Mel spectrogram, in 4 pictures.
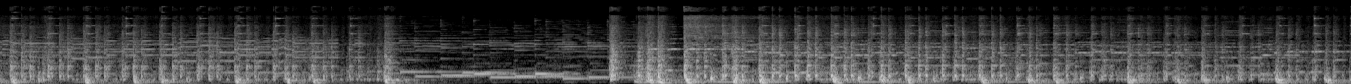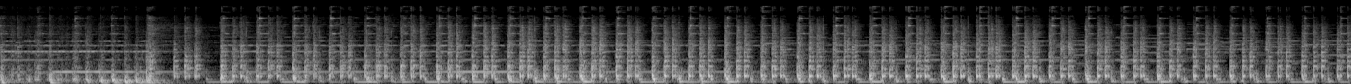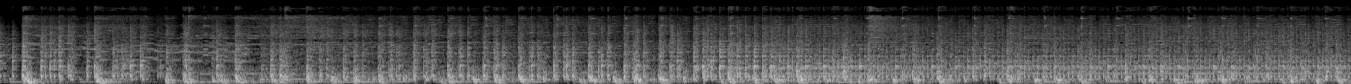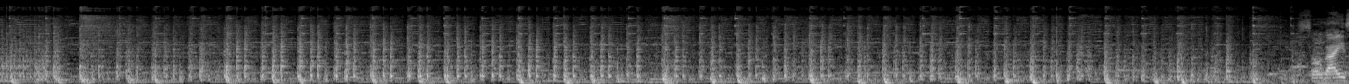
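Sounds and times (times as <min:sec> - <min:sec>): drum troupe playing fast rhythm: 0:00.0 - 0:04.2, 0:06.1 - 0:54.0.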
